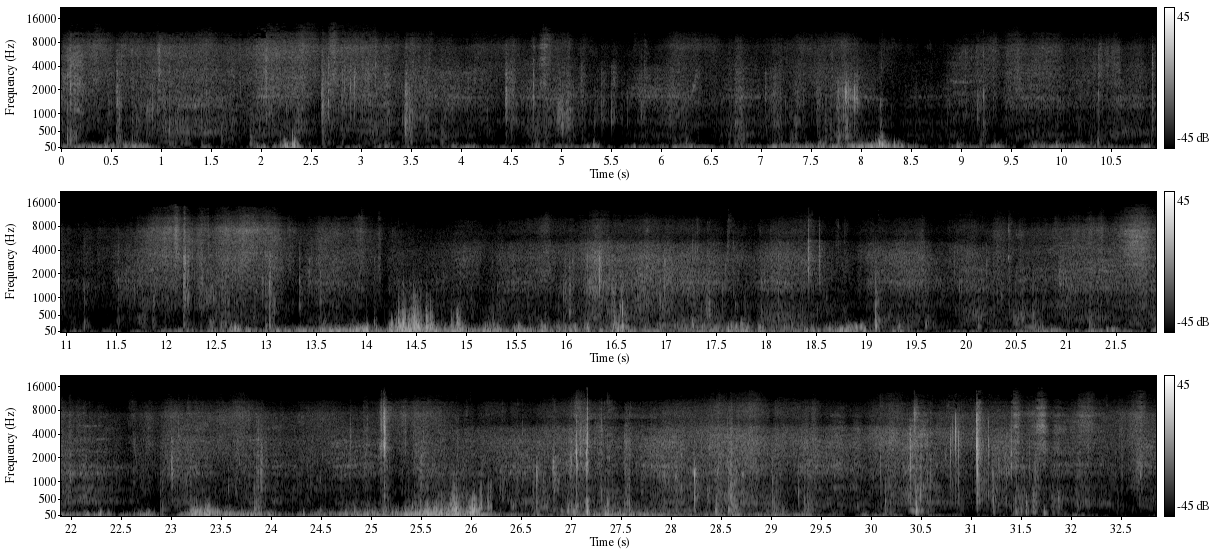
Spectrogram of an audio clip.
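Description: Boots and hands scrambling over rough rock, with irregular scuffs, scrapes and small clicks of footfalls. A low rumble swells up twice, about midway and again later.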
